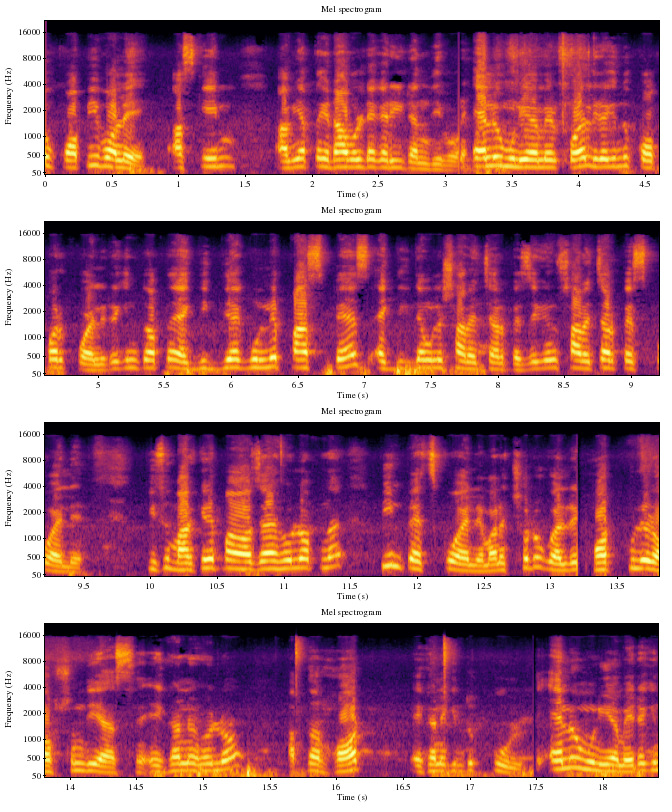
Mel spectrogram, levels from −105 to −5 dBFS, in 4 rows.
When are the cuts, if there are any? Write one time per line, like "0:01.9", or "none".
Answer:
0:03.0
0:13.2
0:17.5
